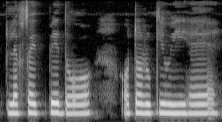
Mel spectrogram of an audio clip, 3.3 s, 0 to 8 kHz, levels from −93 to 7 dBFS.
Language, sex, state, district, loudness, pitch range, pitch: Hindi, female, Tripura, West Tripura, -14 LUFS, 220-230 Hz, 225 Hz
